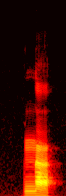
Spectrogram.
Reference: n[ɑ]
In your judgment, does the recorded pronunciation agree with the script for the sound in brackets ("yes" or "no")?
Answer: no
